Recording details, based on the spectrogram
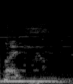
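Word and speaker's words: Ysse: And, two names, Vice, Y-S-S-E, it's pronounced Vice.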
